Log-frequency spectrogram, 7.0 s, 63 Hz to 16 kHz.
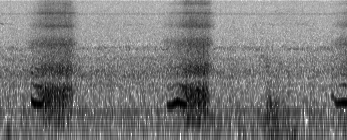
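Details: Sleeping cat snoring: a rhythmic raspy rattle with a faint whistling edge on each breath, about 21 breaths a minute, with quiet pauses between.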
